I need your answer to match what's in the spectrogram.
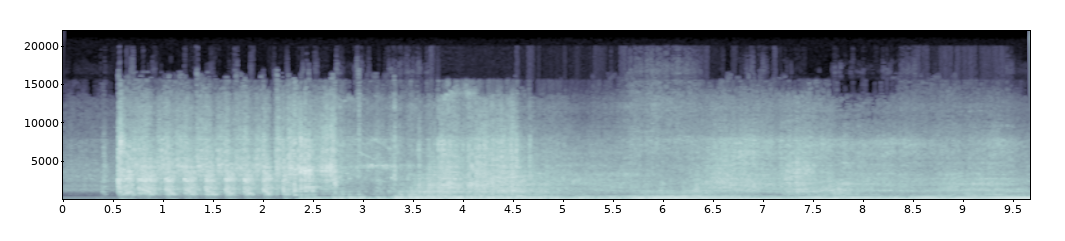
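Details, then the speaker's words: All-motor LSV-swapped Civic EF hatch started with starting fluid at quarter throttle: quick cranking into smooth steady idle, no ticking or knocking; earlier noise fixed by adding missing timing gear spacer; possible exhaust clamp noise. "we might have some noise from the clamp to the to the exhaust so we may have to figure that out but she's quiet boys"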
